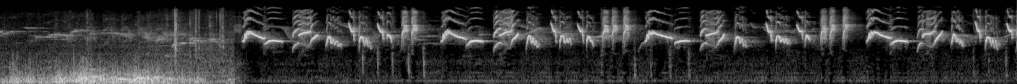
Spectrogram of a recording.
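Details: White-rumped shama song used for voice training of shamas: after two seconds of low rumbling noise, loud high whistled phrases with sharp rising and falling notes and quick chips follow in rapid bursts almost without pause.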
